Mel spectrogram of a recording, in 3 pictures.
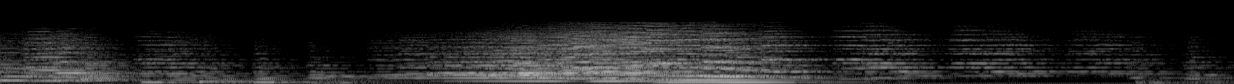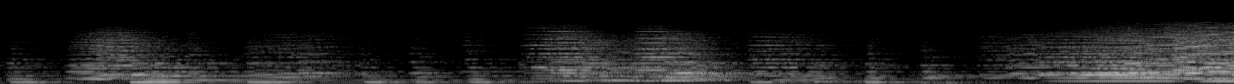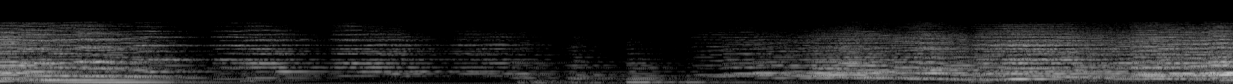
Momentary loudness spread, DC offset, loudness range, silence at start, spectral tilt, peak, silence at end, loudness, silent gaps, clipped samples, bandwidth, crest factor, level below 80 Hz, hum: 22 LU; under 0.1%; 17 LU; 0 s; -5.5 dB/octave; -8 dBFS; 0 s; -30 LUFS; none; under 0.1%; 7.8 kHz; 22 dB; -64 dBFS; none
